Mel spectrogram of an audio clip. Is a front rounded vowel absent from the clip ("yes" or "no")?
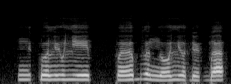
no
